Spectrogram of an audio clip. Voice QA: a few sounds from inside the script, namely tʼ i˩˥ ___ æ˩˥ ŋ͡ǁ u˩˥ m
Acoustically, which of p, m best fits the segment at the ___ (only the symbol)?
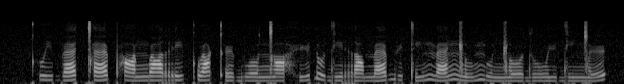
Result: m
